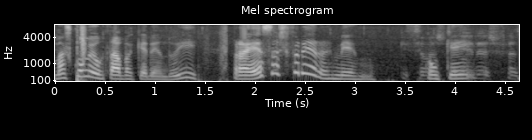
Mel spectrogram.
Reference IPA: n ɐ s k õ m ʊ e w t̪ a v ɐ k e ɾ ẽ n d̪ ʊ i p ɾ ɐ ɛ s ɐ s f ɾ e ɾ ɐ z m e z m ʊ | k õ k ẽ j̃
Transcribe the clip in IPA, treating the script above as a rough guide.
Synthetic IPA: m ɐ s k õ m ʊ e w t̪ a v ɐ k e ɾ ẽ n d̪ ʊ i p ɾ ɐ ɛ s ɐ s f ɾ e ɾ ɐ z m e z m ʊ | k õ k ẽ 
